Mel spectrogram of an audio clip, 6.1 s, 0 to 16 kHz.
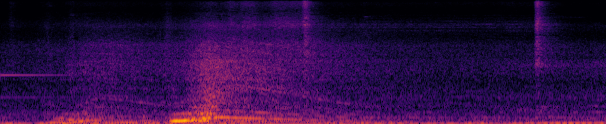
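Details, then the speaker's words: Lexus IS petrol V6 after replacing a failed ignition coil, spark plugs already changed: engine blips up smoothly from idle and settles to a steady even hum; misfire fixed, normal. "رب العالمين رجع كل شيء طبيعي في الموتر"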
